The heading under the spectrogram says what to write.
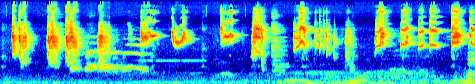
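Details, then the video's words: Long-tailed shrike of the brundol kind in full song: loud harsh rasping notes about every half second, mixed with clear rising whistles and a brief low buzz. The background is quiet. "KICAUAN CENDET BRUNDOL"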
